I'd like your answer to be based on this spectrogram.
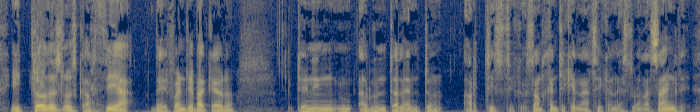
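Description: A man speaking Spanish as a learned language, hoarse today, talking eagerly in an interview and often restarting or repeating words. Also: fairly low pitch, mellow, dry recording, studio quality. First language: not Spanish. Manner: enthusiastic, restarts words, many repetitions. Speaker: interview guest, literary scholar. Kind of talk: thoughtful conversational interview.

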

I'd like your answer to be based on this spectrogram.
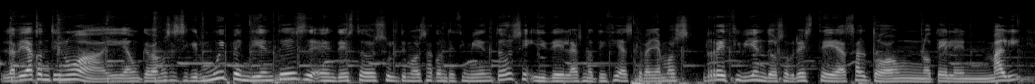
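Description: A woman's voice: sits low, normal speed, few pauses, music in the background. A woman with a Spanish accent hosting a live radio show in an informal, chatty, conversational way on a studio microphone. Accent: Spain. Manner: chatty, informal, frequent acknowledgements. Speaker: radio host.

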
